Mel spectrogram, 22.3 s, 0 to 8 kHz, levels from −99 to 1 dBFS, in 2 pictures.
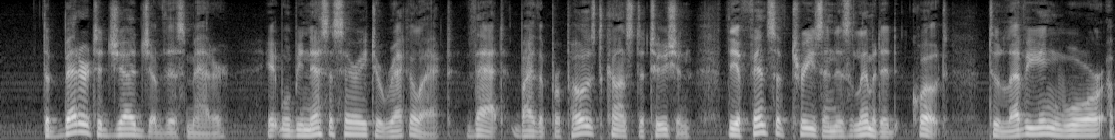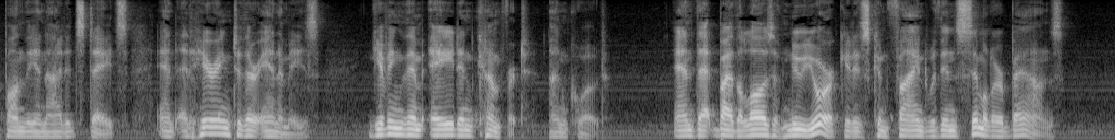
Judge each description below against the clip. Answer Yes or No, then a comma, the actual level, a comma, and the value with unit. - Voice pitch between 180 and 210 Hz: No, low, 110 Hz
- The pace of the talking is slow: No, average, 150 wpm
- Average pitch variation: Yes, average, 4.0 semitones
